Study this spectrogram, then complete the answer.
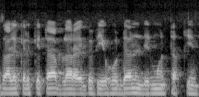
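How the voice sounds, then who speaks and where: A man speaks with a Senegalese accent at a fairly low pitch. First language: Wolof (speaking French). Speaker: Islamic religious teacher. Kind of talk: religious teaching. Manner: halting, many hesitations.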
